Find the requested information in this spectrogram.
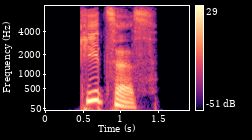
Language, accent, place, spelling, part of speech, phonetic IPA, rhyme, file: German, Germany, Berlin, Kiezes, noun, [ˈkiːt͡səs], -iːt͡səs, De-Kiezes.ogg
- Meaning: genitive of Kiez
